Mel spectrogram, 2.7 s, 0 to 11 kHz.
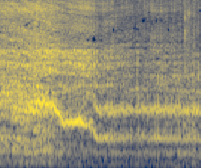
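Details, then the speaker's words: Old propane Turbo Torch heating a TRX 3.3 engine part for bearing installation: high whistle sliding down in pitch then holding steady over burner hiss; this torch type's normal whistle. "it's a Turbo Torch that's why it has a weird whistling sound here"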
